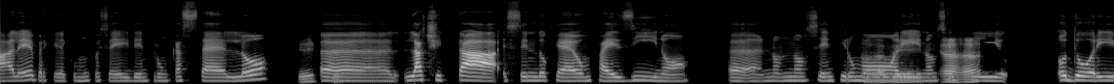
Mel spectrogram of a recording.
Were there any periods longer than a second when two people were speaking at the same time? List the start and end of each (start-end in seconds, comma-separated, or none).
8.6-9.9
